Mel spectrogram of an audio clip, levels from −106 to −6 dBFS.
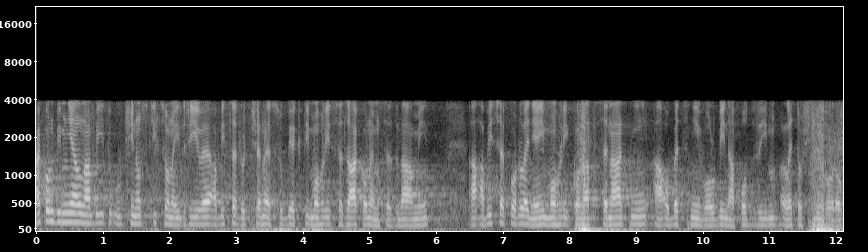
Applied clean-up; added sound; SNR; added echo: none; Crumpling, crinkling; 4 dB; none.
